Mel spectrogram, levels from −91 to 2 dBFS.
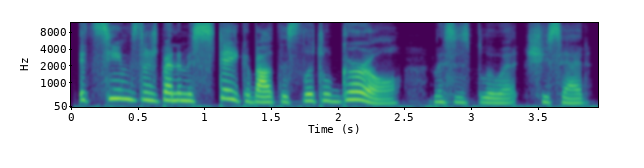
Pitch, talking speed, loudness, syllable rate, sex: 240 Hz, 210 wpm, -19 LUFS, 5.6 syllables/s, female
